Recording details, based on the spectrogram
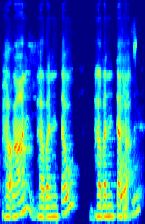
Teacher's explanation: The bha is Mahaprana bha. So you have to use the Mahaprana when you are pronouncing.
